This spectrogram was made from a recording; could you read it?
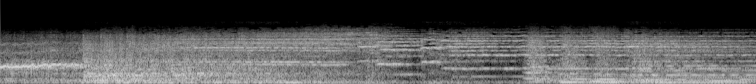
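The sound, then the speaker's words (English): Tires and brakes screech loudly and continuously as a car skids through a wild curve, shrill squealing tones wavering over a roaring engine rumble, intense for several seconds without any talking. “In my ears was the screeching of brakes, of tires taking a wild curve.”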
